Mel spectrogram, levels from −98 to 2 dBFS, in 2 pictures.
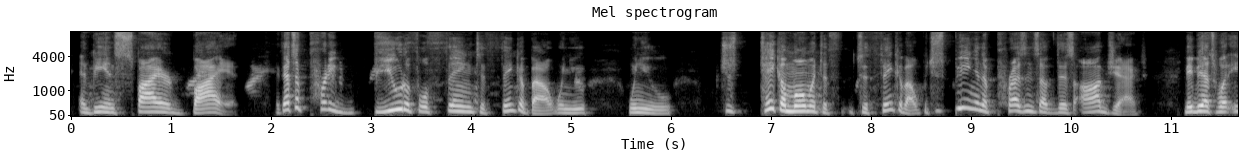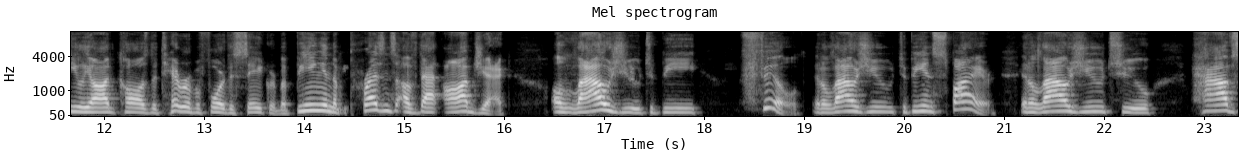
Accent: American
